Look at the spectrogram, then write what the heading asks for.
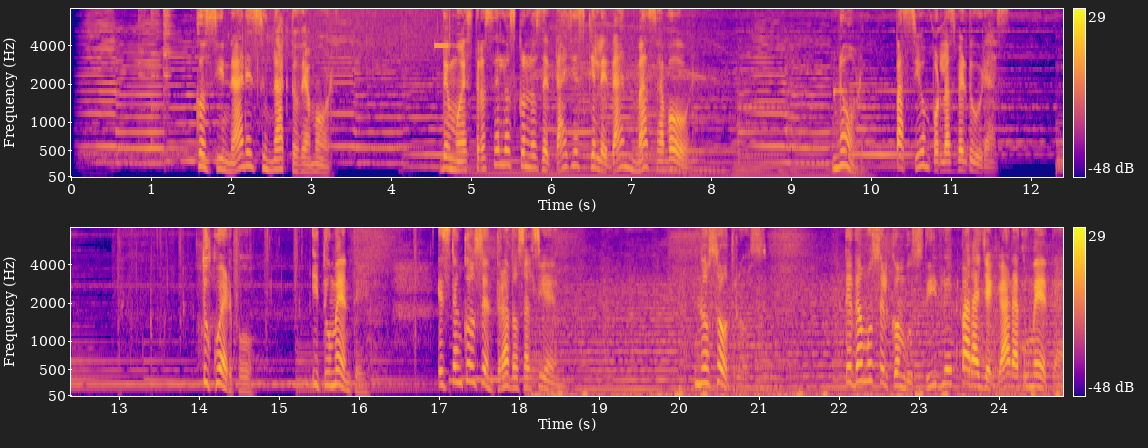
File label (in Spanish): COMERCIAL; voiceover demo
